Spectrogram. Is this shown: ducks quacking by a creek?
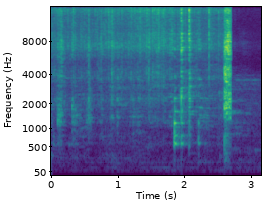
no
